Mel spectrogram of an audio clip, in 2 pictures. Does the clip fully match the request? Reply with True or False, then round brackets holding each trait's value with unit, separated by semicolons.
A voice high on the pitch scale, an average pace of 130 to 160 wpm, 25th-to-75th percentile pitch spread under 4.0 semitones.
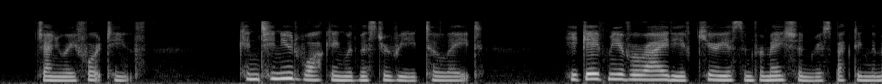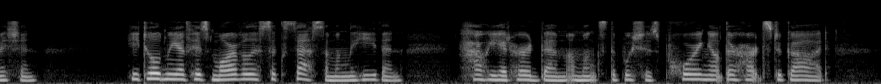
True (205 Hz; 150 wpm; 2.8 semitones)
